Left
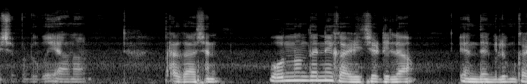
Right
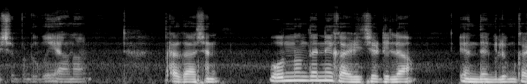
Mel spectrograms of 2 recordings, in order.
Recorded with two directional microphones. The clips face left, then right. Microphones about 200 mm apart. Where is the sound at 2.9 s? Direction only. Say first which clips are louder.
Right 3 dB; 40° right (ahead or behind).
